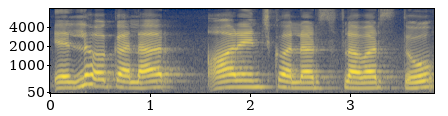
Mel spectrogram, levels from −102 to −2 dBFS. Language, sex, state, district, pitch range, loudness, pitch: Telugu, female, Andhra Pradesh, Sri Satya Sai, 195-230 Hz, -13 LUFS, 210 Hz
